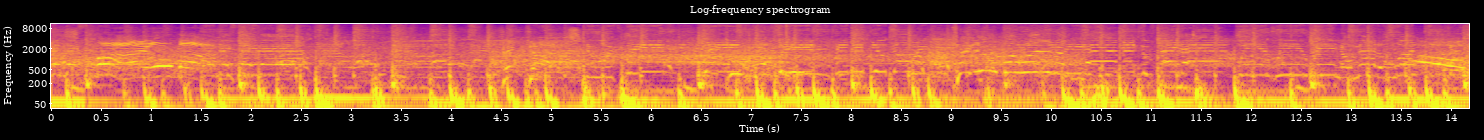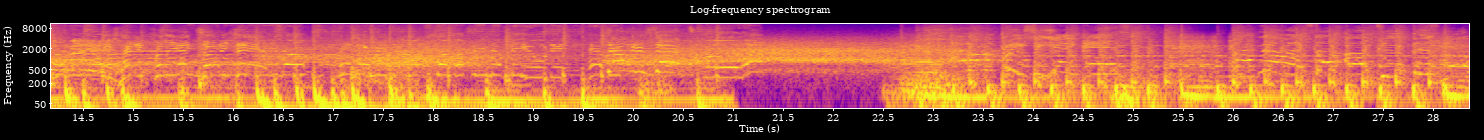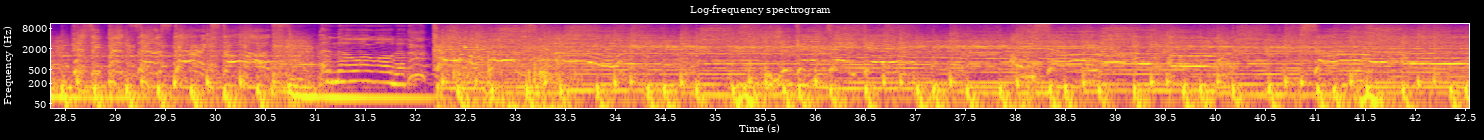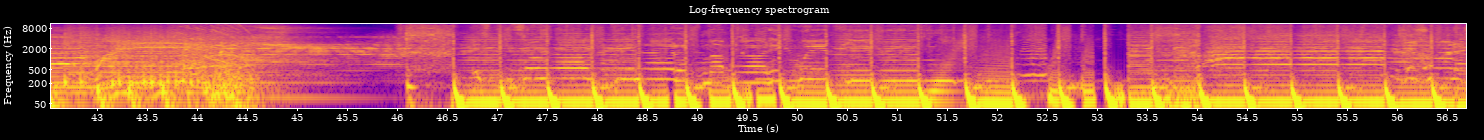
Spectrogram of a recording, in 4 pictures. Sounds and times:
Music: 0.0 - 21.3, 22.5 - 56.6.

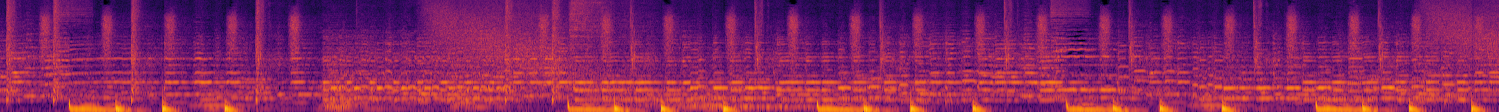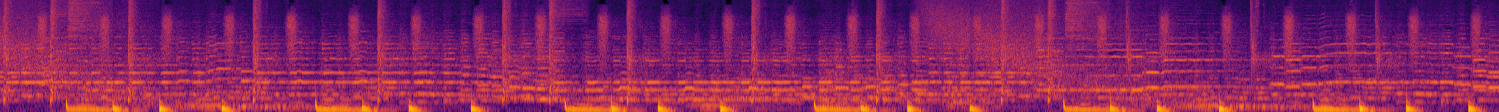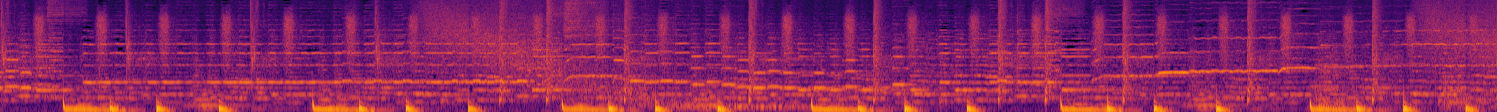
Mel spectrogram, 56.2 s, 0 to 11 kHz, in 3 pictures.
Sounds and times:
Musical instrument: 0.0 - 56.1.

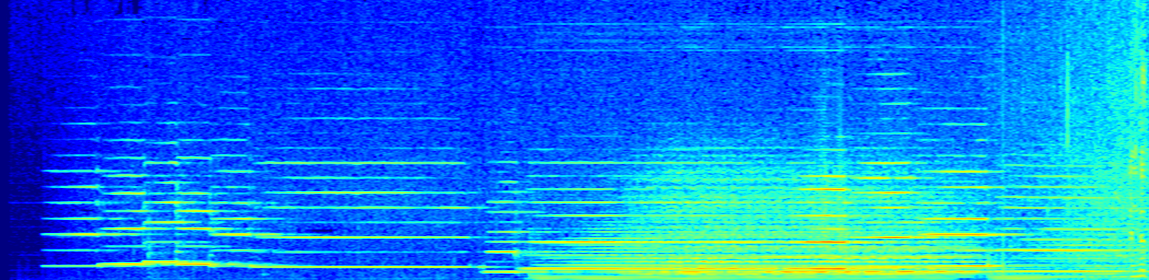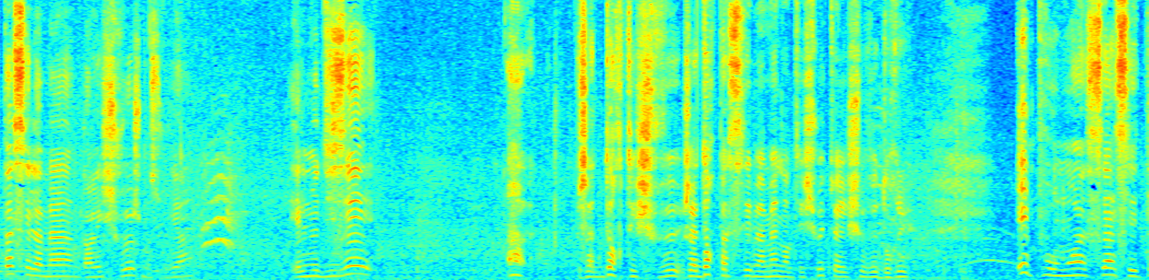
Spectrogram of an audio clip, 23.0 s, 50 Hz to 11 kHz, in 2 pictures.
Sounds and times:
Outside, urban or manmade: 0.1 - 22.9
Wind instrument, woodwind instrument: 0.4 - 12.2.

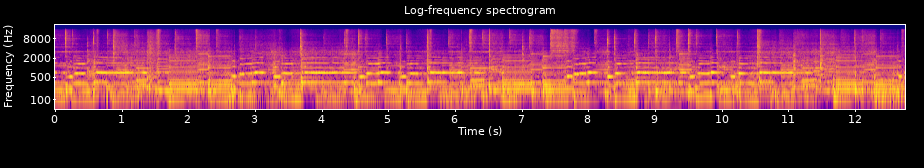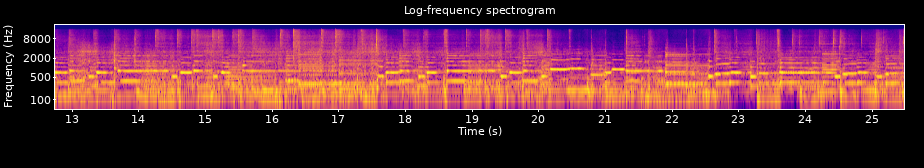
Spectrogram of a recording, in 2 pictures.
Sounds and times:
Music: 0.0 - 25.4.

